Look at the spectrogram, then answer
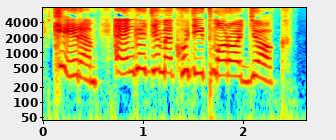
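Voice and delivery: put-on very high, imploring little-girl voice; squeaky earnest plea; pleading child. A narrator's reading. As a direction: beg desperately as a child. Girl begs to stay.

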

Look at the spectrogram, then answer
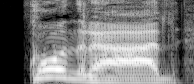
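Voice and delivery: loud call with a falling end; shouting. A narrator's reading. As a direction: shout the boy's name after him. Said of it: "kiabálta a bácsi". (hangos kiáltás)

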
